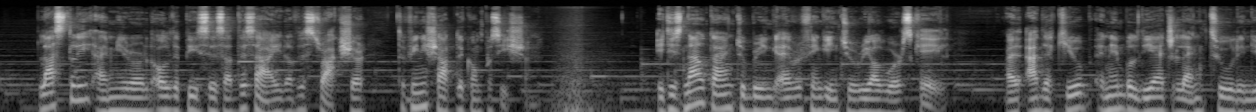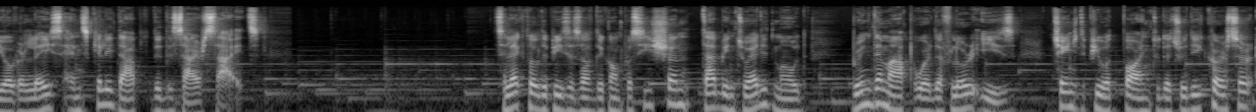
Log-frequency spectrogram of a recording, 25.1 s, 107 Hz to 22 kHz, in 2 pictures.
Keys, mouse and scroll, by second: 0.4-1.5 drag, 2.0-2.4 drag, 2.4-3.3 middle drag, 3.3-4.1 scroll up 1, 4.1-5.3 drag, 6.0 shift+middle click, 6.8 click, 7.1 scroll down 1, 7.4 shift+a, 8.4 Tab, 8.7 s, 9.6 g, 10.5 click, 11.6-12.7 drag, 12.7 shift+middle click, 13.2 3, 13.4 click, 14.0 click, 14.3-14.7 scroll down 4, 14.7 shift+middle click, 15.1 g, 16.0 shift+middle click, 16.3 g, 17.6-19.3 ctrl+drag, 19.6-20.3 scroll up 3, 20.3 Tab, 20.5 a, 21.3 g, 23.5-24.2 scroll down 1, 24.2 shift+middle click, 24.6 s.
